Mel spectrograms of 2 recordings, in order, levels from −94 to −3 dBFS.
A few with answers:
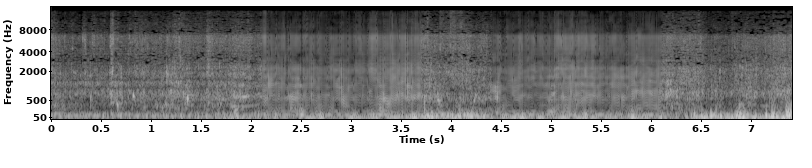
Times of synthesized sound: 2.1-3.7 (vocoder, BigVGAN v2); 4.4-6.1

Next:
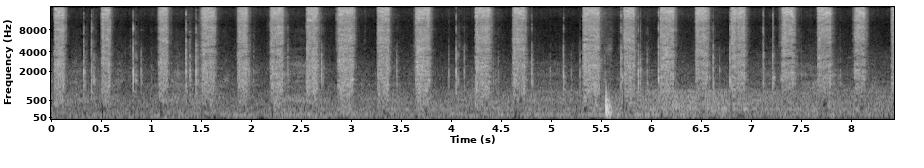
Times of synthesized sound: 0.8-3.2 (vocoder, BigVGAN v2); 3.6-4.5; 5.4-6.7

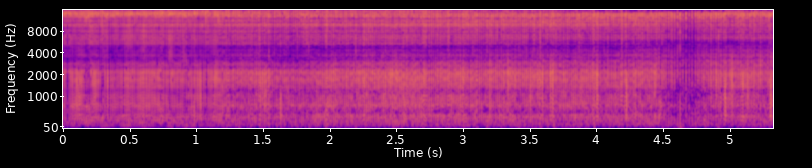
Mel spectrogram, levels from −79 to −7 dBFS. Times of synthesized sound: 0.0-1.2 (vocoder, BigVGAN v2)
